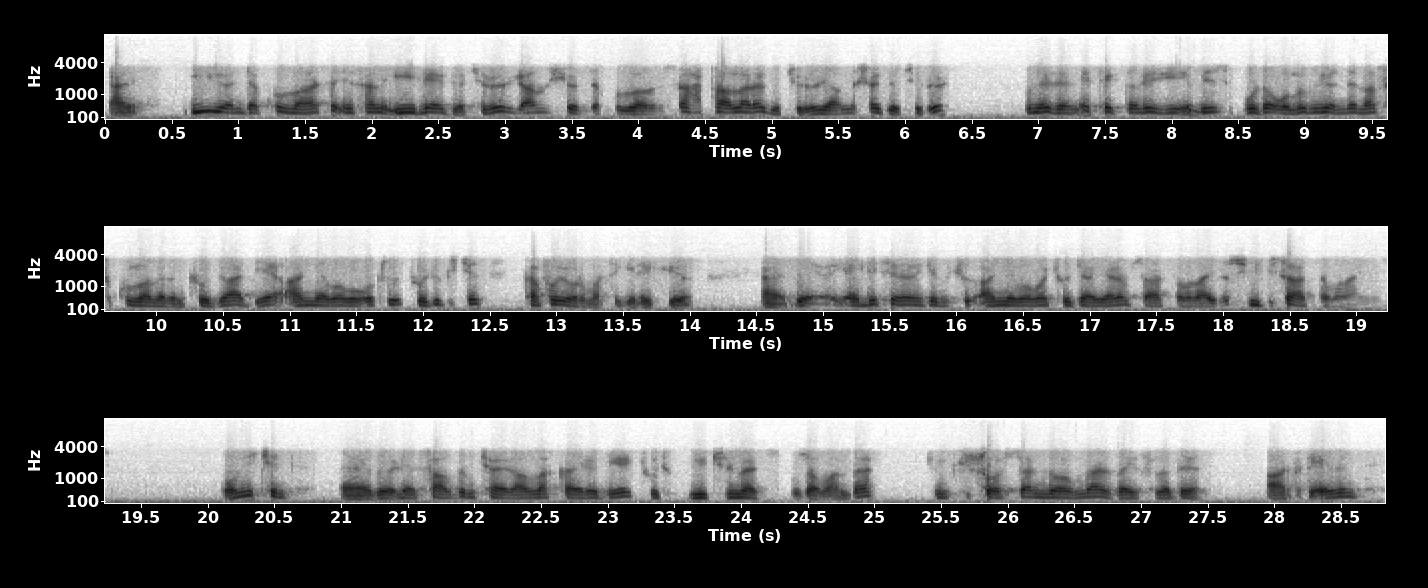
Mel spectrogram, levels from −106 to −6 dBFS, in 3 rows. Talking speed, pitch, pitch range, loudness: 145 wpm, 110 Hz, 95-120 Hz, -25 LUFS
